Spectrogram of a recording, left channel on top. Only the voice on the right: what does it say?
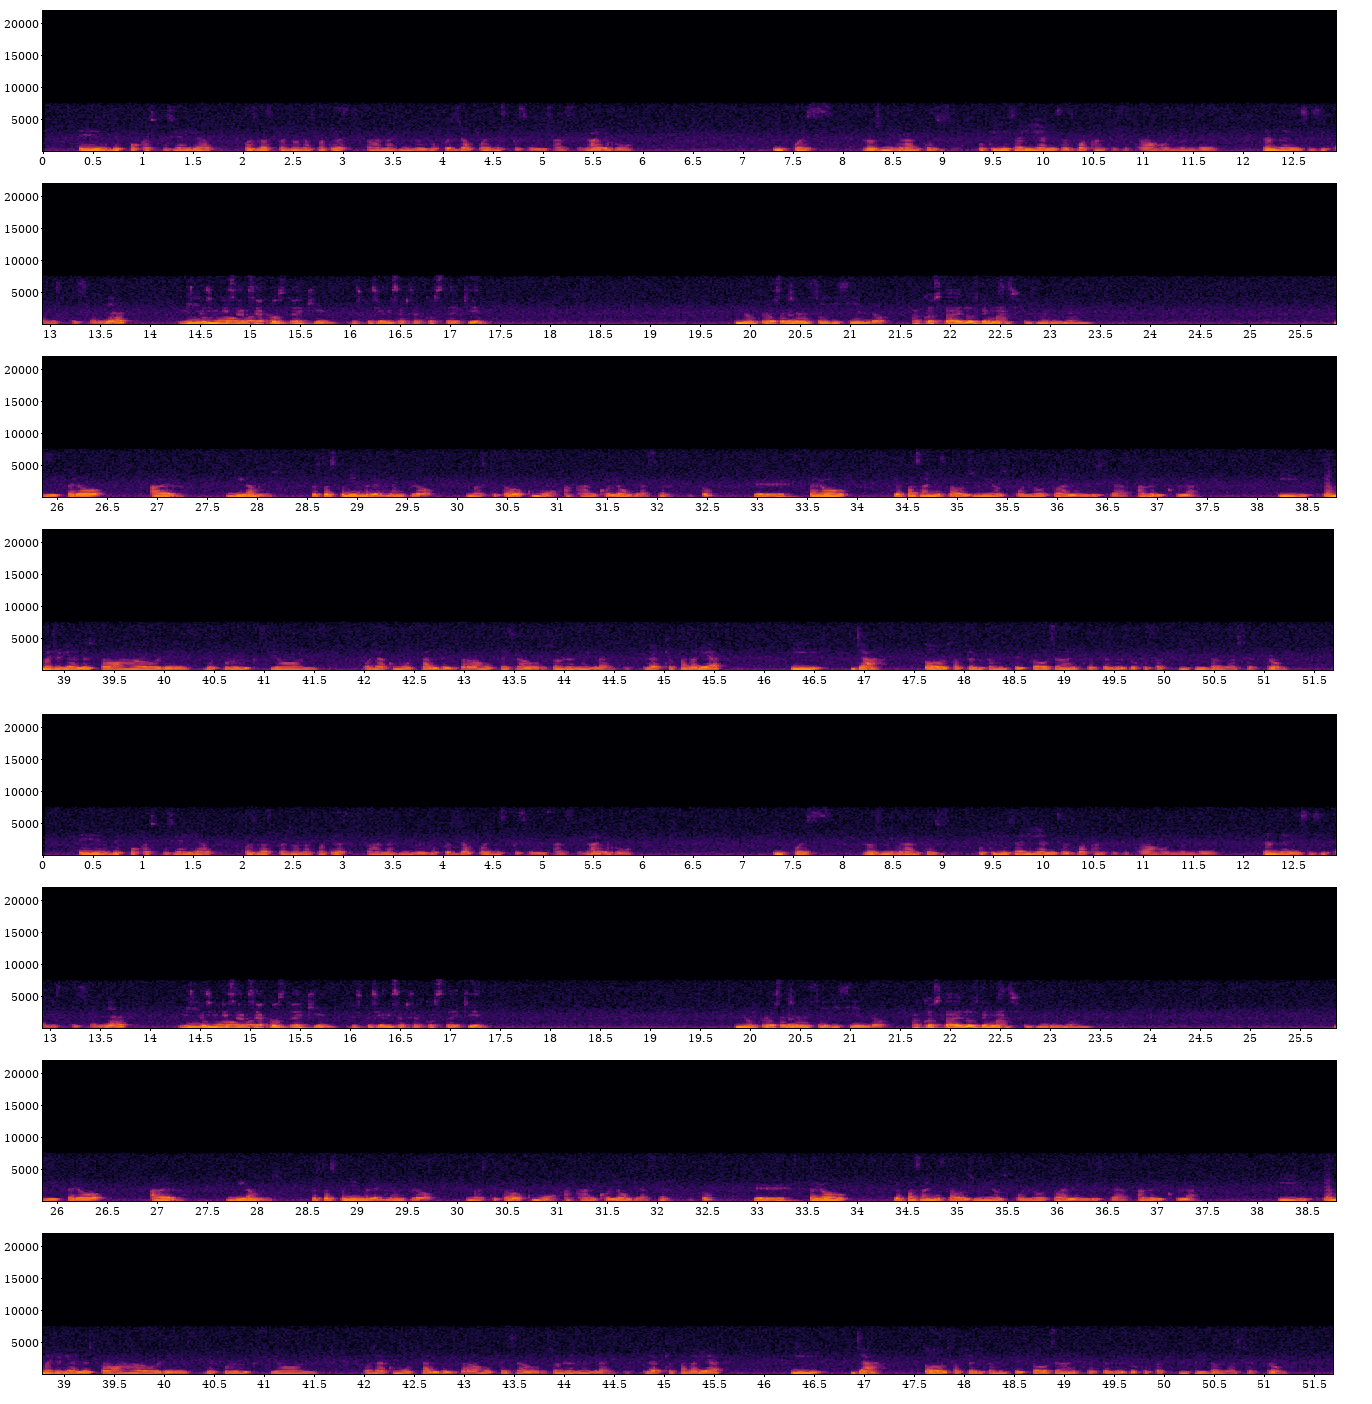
¿Y
especializarse
a costa de quién? ¿Especializarse a costa de quién?
A
costa,
a costa de los demás.
Sí.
